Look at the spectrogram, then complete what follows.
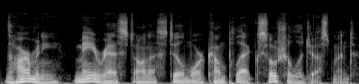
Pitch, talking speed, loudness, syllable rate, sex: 95 Hz, 185 wpm, -18 LUFS, 5.1 syllables/s, male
